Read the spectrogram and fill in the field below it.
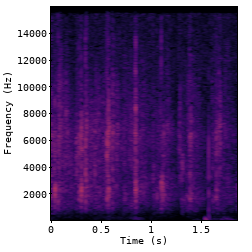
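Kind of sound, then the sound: crowd, audience applauding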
